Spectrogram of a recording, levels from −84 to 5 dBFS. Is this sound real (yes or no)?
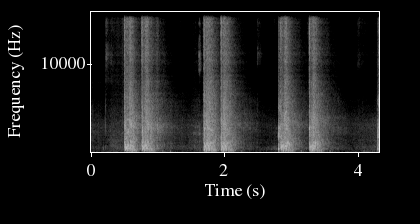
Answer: no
